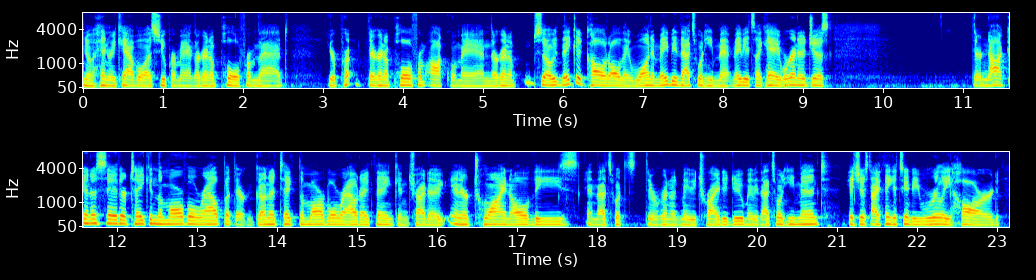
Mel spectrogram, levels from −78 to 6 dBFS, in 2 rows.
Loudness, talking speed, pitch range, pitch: -19 LUFS, 250 wpm, 110-130 Hz, 120 Hz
